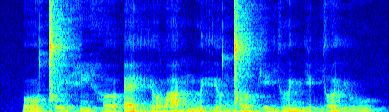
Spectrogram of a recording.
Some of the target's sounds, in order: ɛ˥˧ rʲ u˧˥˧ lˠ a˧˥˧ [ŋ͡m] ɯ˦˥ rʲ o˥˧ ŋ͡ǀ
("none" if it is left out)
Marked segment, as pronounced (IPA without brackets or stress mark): ŋ͡m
